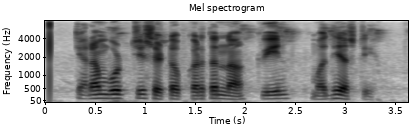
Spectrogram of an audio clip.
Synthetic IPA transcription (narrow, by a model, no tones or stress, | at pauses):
kæɾəmbuʈ̚t͡ɕiːseʈəpkəɾt̪ənːakʋiːn | məd̪ʱːjeəst̪ḭː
